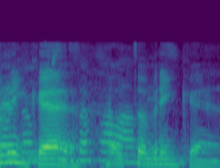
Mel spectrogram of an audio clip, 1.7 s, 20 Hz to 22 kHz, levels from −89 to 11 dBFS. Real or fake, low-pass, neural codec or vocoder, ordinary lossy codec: real; none; none; none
